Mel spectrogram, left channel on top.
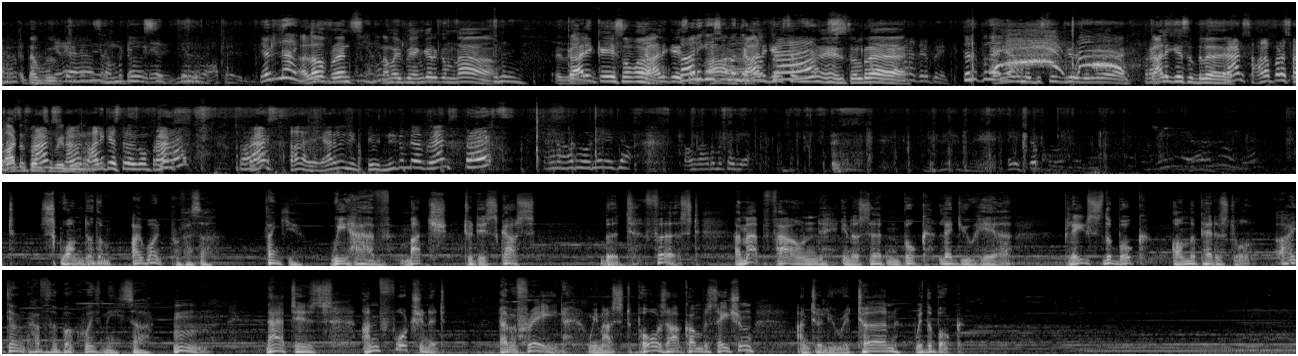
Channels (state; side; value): different; both; correlation -0.01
